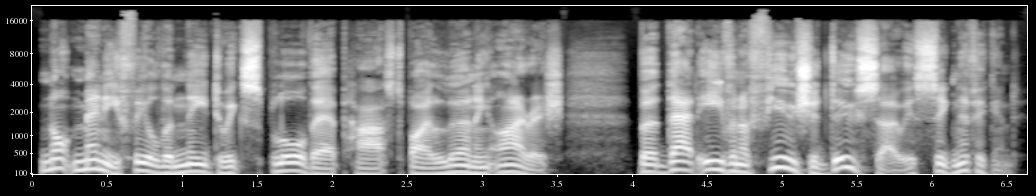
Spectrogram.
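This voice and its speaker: An actor playing a calm, articulate writer being interviewed in a scripted exam recording. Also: male voice, mid-range voice, moderate pace, dry recording, clean studio sound, close to an everyday voice. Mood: earnest. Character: man, calm thoughtful writer and broadcaster. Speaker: interview guest.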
